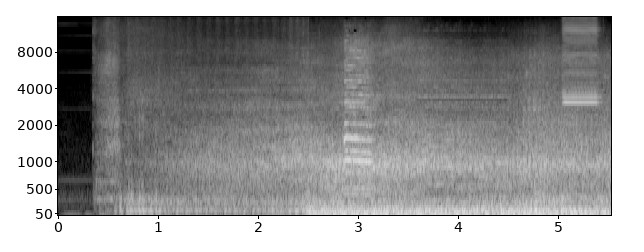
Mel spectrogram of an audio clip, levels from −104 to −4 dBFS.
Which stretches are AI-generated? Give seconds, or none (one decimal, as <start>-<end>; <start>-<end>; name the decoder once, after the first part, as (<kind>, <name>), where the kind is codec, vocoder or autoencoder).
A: 3.6-4.5 (codec, SNAC)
